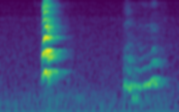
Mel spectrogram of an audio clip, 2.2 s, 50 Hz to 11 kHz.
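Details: Apricot Miniature Poodle puppies of a March 3 2015 litter, with their father Rudy; one sharp high squeal, then a longer wavering whine that rises and falls, in a quiet room.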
